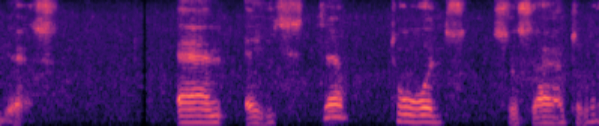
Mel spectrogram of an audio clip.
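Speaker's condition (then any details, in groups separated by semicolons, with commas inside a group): Spinal neurosarcoidosis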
